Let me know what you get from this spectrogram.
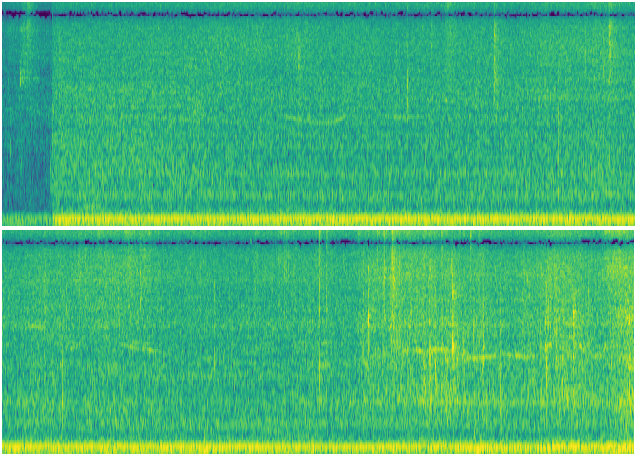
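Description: Jeep Cherokee XJ's engine running steadily at low speed as it crawls along a rough wooded trail, a constant low hum that cuts in about a second in.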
